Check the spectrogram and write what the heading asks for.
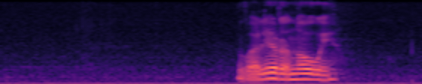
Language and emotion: Russian, neutral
